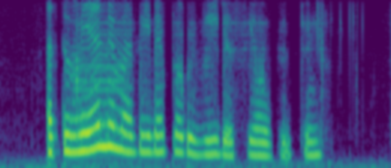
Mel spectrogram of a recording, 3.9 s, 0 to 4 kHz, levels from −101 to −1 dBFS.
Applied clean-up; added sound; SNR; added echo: neural diffusion model UNIVERSE++.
